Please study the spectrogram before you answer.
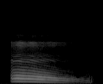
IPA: ŋ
